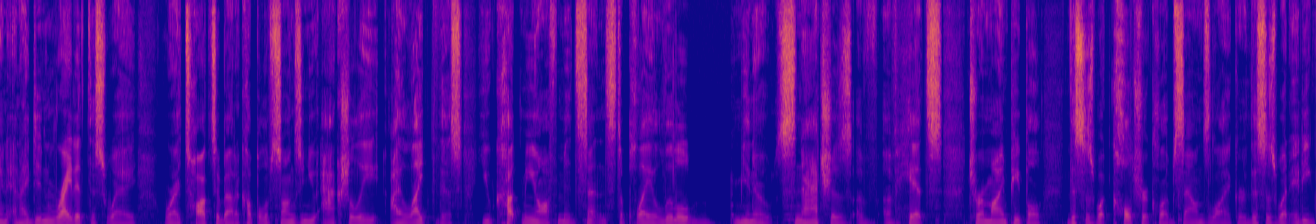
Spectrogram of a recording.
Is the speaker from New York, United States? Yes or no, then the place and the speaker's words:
yes; New York City, New York, United States; growing up in New York City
